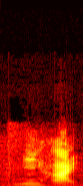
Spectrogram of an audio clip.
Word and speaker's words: Nehi: And it's spelled knee high, as in Nehi.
